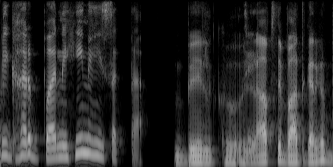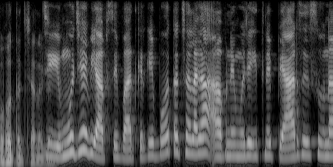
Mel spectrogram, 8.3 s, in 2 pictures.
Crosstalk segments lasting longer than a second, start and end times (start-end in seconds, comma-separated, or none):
none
